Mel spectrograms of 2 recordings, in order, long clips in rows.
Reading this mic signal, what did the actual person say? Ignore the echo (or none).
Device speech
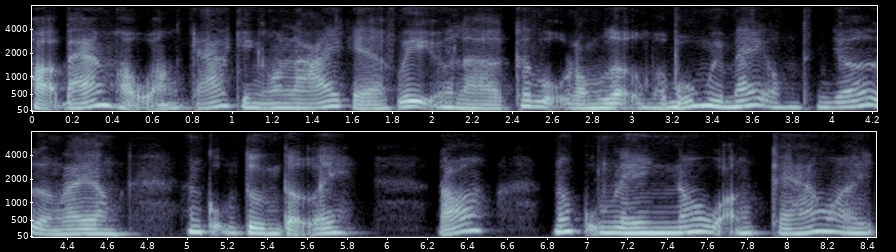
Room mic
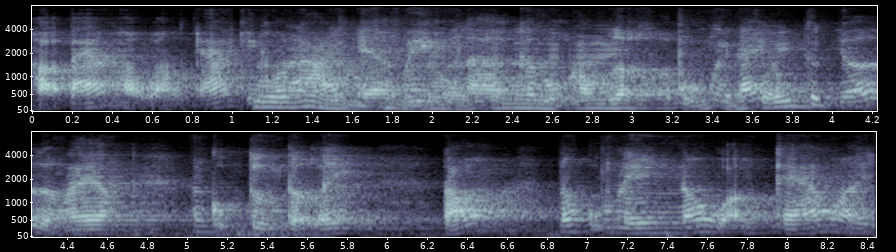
nó quá là lầm sầm rồi cho nên là ai cũng sẽ có ý thức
